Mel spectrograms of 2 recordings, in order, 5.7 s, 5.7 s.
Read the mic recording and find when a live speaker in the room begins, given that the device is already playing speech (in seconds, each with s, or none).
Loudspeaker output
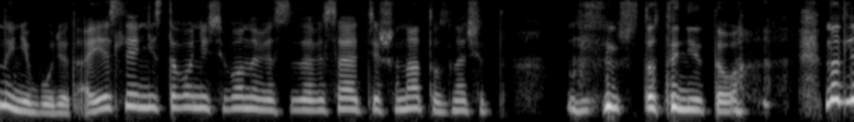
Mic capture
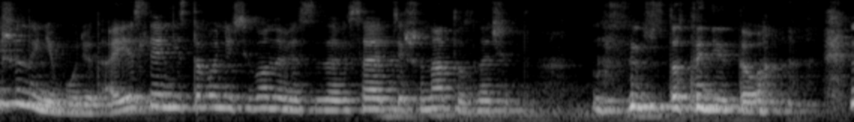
none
